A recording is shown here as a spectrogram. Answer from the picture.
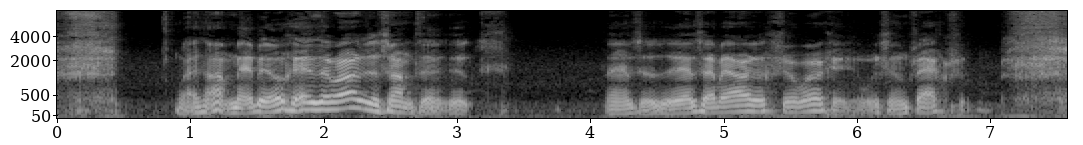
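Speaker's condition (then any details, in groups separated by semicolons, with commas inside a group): Glossectomy with reconstructed tongue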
